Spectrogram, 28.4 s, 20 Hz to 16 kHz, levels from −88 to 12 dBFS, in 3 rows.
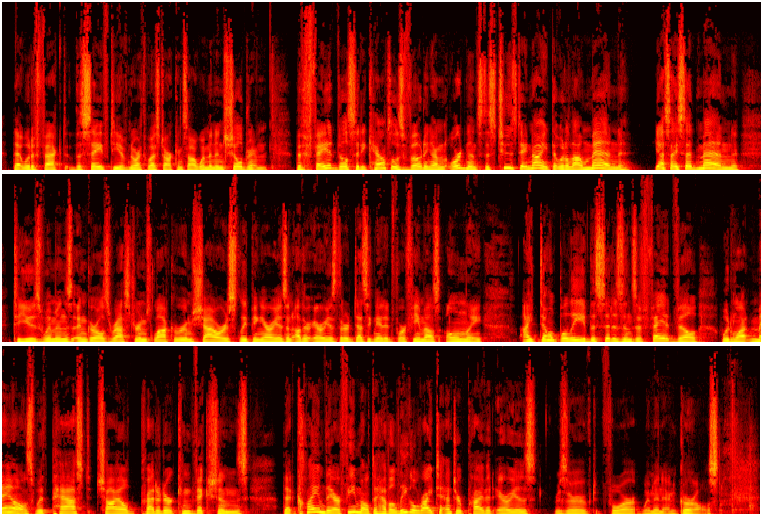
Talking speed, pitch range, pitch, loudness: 180 wpm, 135-190 Hz, 155 Hz, -19 LUFS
